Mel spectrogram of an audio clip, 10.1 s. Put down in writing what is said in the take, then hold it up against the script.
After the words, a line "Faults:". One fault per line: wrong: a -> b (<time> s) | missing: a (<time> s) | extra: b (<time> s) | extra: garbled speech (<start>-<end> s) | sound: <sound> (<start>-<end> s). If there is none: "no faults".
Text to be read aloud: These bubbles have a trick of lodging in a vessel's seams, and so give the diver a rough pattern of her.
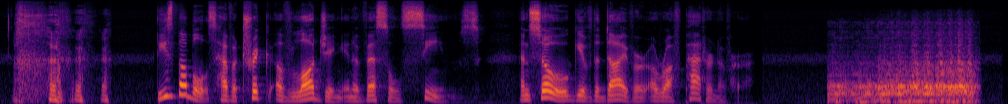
These bubbles have a trick of lodging in a vessel's seams, and so give the diver a rough pattern of her.
Faults:
sound: laugh (0.1-1.1 s)
sound: tap (8.3-9.8 s)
